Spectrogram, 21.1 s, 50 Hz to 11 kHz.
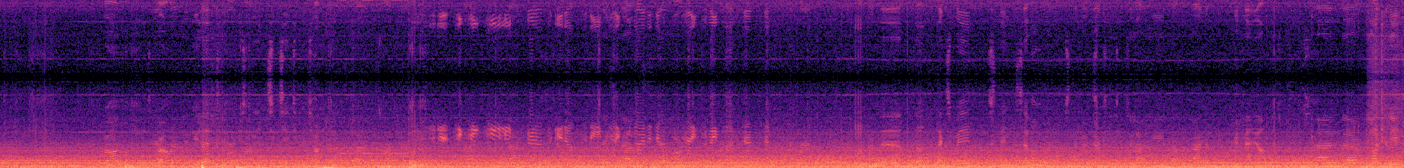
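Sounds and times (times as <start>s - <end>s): low steady tone: 0.0s - 11.6s
idling jet engines hum: 0.0s - 21.0s
faint voice: 1.6s - 12.2s.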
